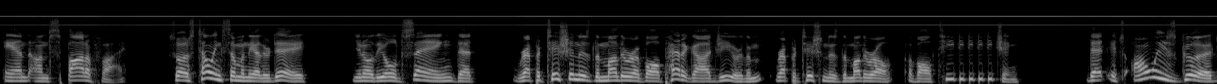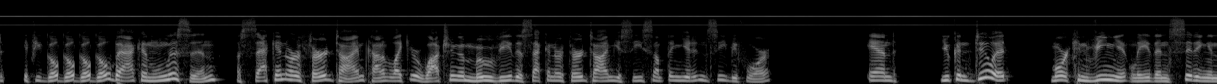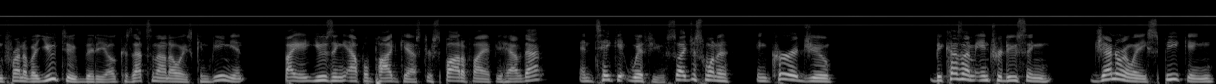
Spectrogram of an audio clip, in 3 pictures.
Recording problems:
muffled; very; fading above 2.5 kHz
high-pitched whine; noticeable; throughout; 10 kHz, 15 dB below the speech
audio stuttering; at 9.5 s and at 13 s

